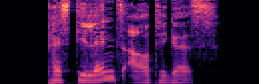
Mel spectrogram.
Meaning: strong/mixed nominative/accusative neuter singular of pestilenzartig
- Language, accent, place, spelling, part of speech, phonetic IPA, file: German, Germany, Berlin, pestilenzartiges, adjective, [pɛstiˈlɛnt͡sˌʔaːɐ̯tɪɡəs], De-pestilenzartiges.ogg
